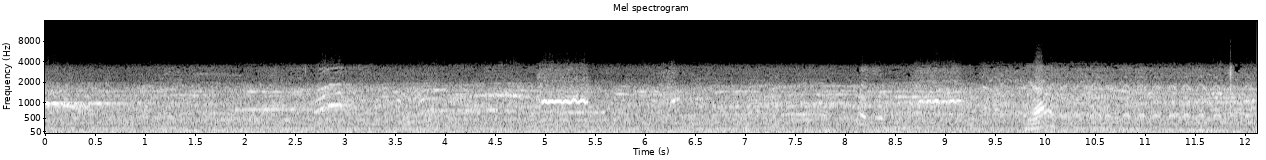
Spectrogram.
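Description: Steady background of distant voices and crowd chatter, with one short spoken exclamation near the end.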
